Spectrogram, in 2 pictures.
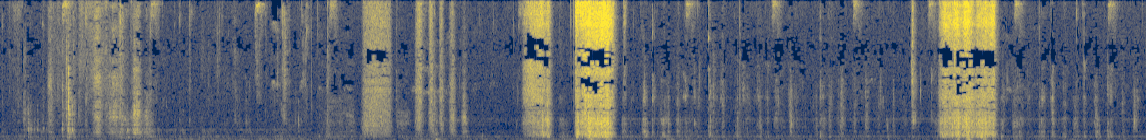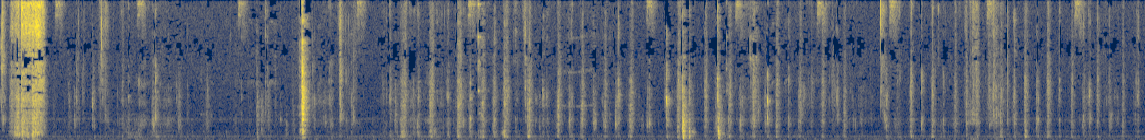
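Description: A person eating close to the microphone with chopsticks: chewing on cup jjajang ramen noodles, fried egg and pan-fried dumplings, with a few loud slurps and chopstick clicks. A faint steady hum runs underneath.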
